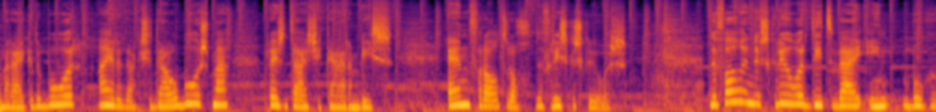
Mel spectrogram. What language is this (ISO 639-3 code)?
nld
